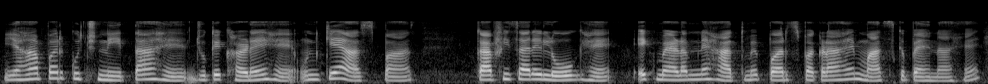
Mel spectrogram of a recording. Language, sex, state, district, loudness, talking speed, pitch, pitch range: Hindi, female, Bihar, Samastipur, -20 LUFS, 170 wpm, 210 Hz, 190-235 Hz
